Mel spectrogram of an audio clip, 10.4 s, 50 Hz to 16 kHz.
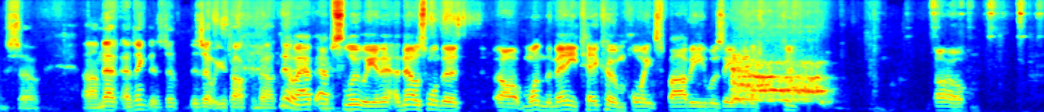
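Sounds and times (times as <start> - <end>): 
speech: 0.0 - 8.1, 9.3 - 9.9
firehouse dog barking: 7.3 - 8.4.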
